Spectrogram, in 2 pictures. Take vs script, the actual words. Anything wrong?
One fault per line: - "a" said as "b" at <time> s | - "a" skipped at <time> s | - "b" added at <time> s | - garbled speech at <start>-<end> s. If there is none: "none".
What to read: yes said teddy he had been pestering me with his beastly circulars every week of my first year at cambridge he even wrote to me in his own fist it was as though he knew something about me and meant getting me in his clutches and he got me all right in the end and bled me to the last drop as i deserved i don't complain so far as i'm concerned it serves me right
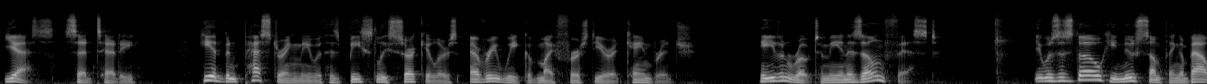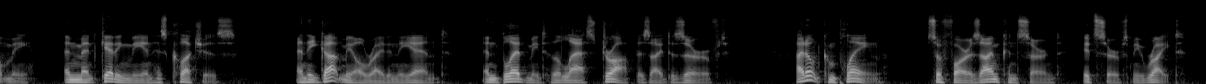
none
